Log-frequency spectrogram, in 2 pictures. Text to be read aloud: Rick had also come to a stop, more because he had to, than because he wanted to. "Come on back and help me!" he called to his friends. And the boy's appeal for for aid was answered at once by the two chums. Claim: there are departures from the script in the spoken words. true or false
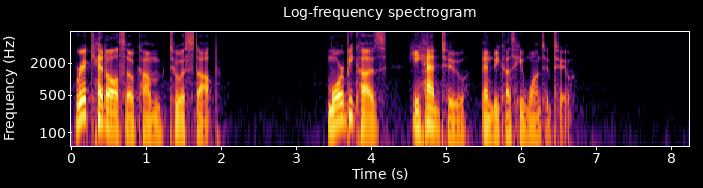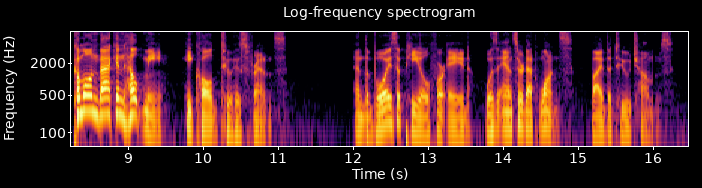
true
